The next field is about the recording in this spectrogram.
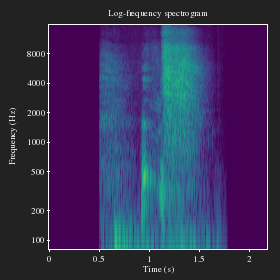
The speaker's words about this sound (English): So you all just heard me sneeze.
